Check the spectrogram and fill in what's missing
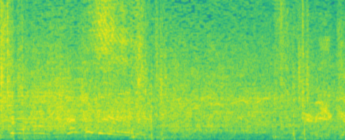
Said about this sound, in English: They're firing the cannons.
